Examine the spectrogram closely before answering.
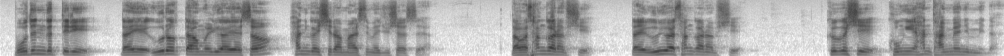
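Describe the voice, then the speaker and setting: Male pastor from Jeolla, high and smooth voice, earnest sermon with folksy anecdotes in a church. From Jeolla, South Korea. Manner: earnest preaching mixed with homely childhood anecdotes. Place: church sanctuary.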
